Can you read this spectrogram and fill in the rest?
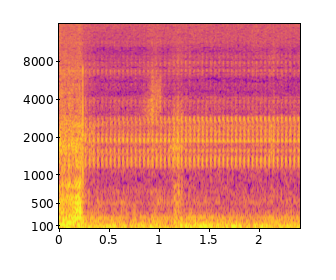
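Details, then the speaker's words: GMC Acadia with one door whose lock and unlock both fail: a quiet, steady, high electrical buzz comes from that door, louder with the car on. The radio also stays on with the car off; the cause is unknown. "lock doesn't work unlock doesn't work and you can even hear that it's not even making no sound just this weird sound"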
